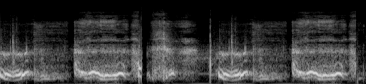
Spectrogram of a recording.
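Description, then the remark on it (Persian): A woman in Fayzabad, Badakhshan province, Afghanistan, weeps and wails in grief for loved ones killed in war, her voice rising and falling in long, wavering sobbing cries that come in repeated bursts, loud. “در سوگی عزیزانی از دست رفته اش اشک می ریزد.”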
